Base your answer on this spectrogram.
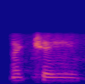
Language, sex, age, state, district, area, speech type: Punjabi, female, 60+, Punjab, Ludhiana, urban, conversation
